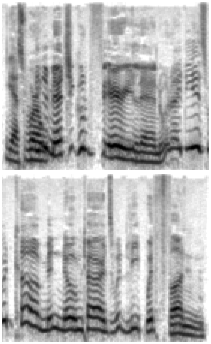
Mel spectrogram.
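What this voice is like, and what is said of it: Sarcastic mock-whimsical tone. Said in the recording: “I'm being sarcastic.”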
